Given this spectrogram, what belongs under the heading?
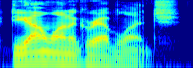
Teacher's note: And everything else gets compressed. Do you often becomes ya, want to becomes wanna. So the whole thing flows like one connected phrase.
